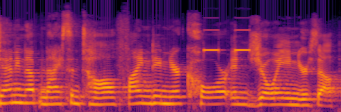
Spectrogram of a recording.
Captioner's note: timer beeps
